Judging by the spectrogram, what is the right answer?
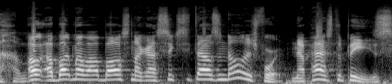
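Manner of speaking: put-on offhand tone, high pitch. Retelling a father's dinner-table answer from a funny scene, mock-nonchalant delivery. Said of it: "he said it so nonchalant".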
